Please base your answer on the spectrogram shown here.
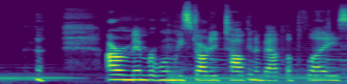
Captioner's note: chuckles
